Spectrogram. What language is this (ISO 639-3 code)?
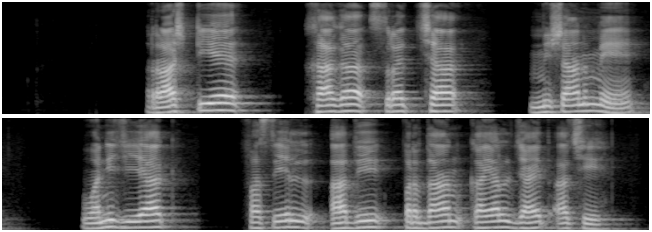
mai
